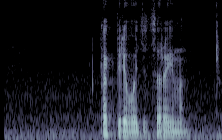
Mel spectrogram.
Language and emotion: Russian, neutral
